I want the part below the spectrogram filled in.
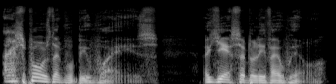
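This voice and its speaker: A man voicing a mild, hesitant elderly headmaster in a storybook reading, musing and unhurried. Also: low voice, huge pitch swings, creaky, darkish tone, slightly rough, no room sound, studio quality, exaggerated voice.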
